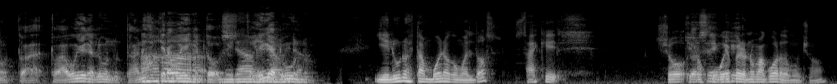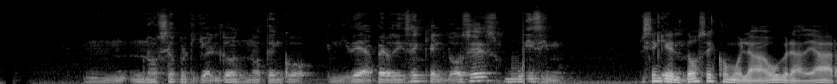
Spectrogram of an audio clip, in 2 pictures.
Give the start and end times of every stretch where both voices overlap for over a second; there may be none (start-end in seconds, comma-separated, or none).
1.4-3.1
